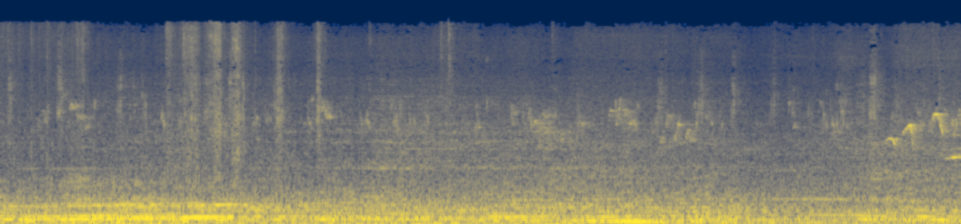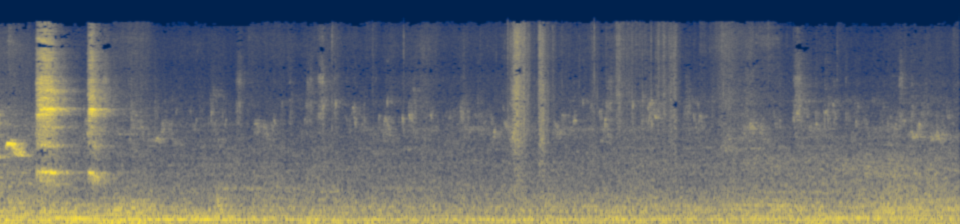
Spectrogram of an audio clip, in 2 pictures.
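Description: Short bird chirps here and there, with a cluster of quick rising and falling chirps about halfway through, over a steady low rumble; a couple of sharp knocks come just after the cluster.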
